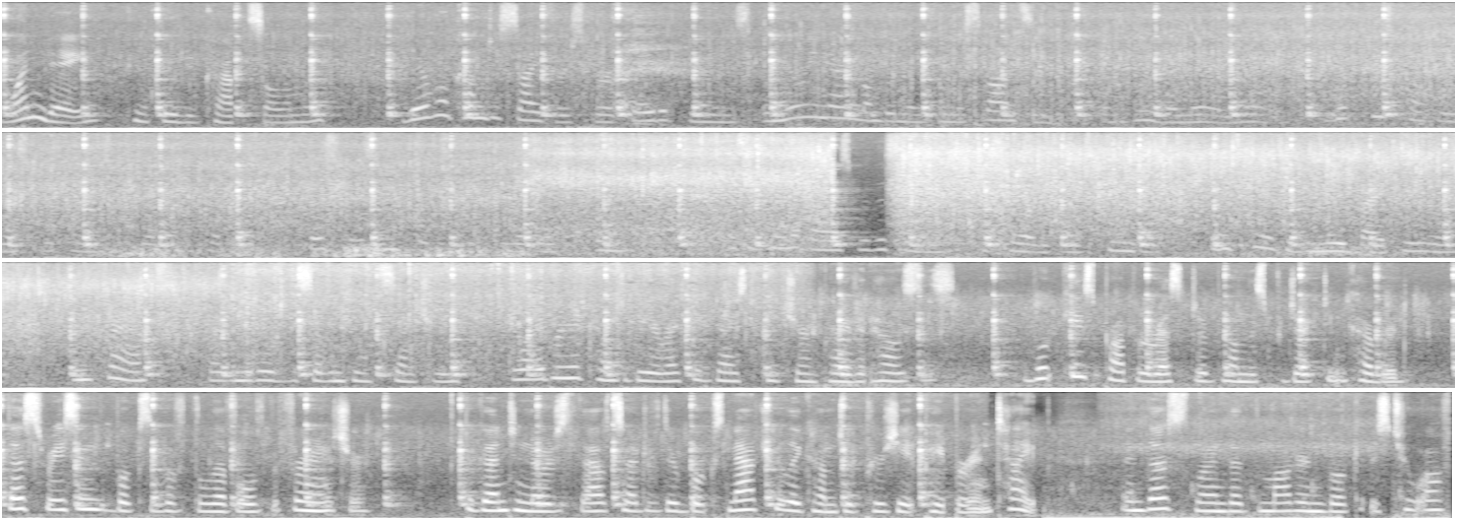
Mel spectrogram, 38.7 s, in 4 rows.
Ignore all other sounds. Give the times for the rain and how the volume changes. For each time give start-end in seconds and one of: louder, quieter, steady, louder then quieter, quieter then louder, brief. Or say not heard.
0.0-38.6 louder then quieter.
